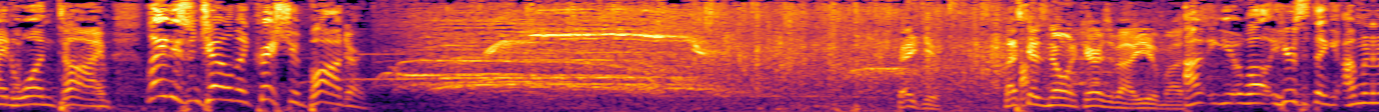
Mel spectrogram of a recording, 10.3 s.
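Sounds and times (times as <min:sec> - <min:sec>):
speech: 0:00.0 - 0:03.1, 0:06.8 - 0:10.3
crowd whooping and shouting: 0:02.2 - 0:08.5
crowd clapping: 0:02.8 - 0:09.2.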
